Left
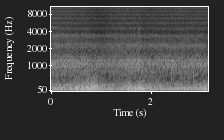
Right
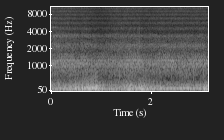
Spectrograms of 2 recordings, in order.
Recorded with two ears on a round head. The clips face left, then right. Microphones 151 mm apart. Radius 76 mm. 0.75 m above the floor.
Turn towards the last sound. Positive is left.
No sound to turn to.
